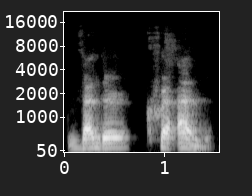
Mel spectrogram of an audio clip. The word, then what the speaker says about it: van der Kraan: How do you say that name actually? Like van der Kraan. Yeah, almost good. It's almost Oh, good. I'm the If I say worst. it in Dutch, it's van der Kraan.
